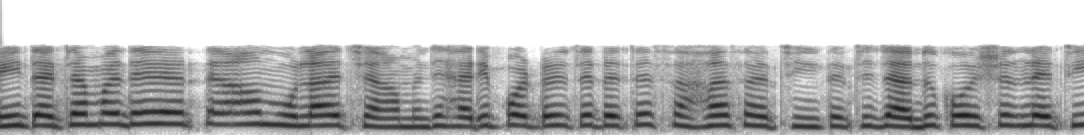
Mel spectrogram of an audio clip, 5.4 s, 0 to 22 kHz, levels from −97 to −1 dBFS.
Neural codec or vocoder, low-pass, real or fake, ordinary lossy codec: autoencoder, 44.1 kHz, a latent of 192 numbers a frame, MeloTTS; 5.4 kHz; fake; none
